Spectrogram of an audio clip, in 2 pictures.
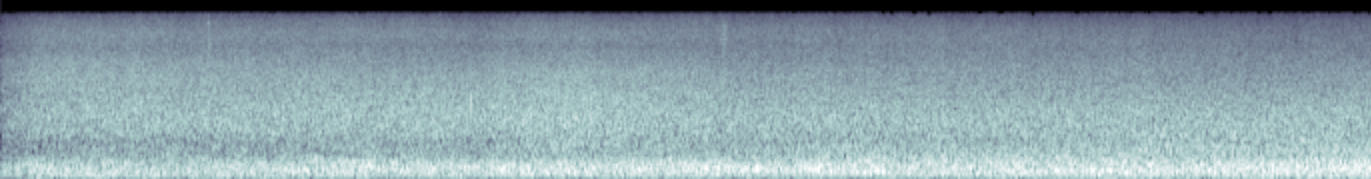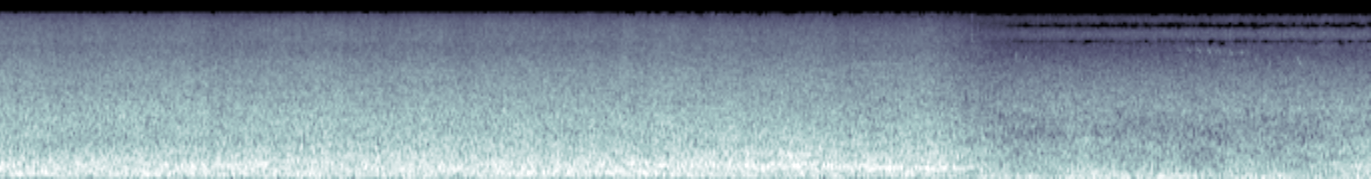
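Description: River water rushing over rock rapids in a gorge, a steady, unbroken rush that turns a little quieter near the end.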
